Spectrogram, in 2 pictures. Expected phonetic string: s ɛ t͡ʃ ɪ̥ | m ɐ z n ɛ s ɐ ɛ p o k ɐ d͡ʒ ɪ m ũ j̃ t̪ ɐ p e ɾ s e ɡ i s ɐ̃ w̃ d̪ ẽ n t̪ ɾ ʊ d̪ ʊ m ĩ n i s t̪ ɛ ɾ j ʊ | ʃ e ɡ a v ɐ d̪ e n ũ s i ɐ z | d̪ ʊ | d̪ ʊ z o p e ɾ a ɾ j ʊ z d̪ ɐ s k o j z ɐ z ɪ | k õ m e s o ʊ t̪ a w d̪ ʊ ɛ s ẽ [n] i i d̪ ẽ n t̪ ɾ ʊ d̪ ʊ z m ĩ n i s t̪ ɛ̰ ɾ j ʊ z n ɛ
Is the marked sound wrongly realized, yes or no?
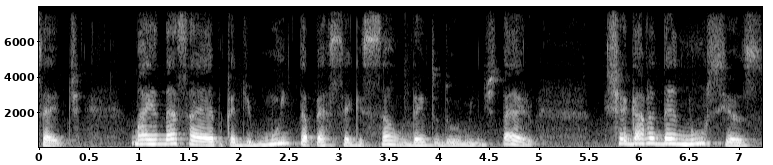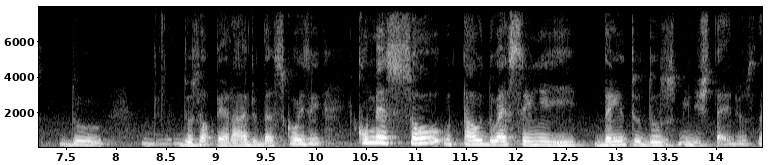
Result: no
